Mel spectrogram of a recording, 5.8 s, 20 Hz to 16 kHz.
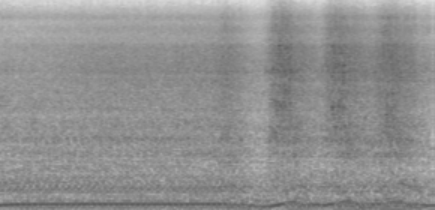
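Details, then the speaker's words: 1968 Ford F100 V8, before 4-barrel carb conversion and timing chain work, first start of the day in neutral/park: deep, even rumble with steady low beat, no knocks or misses; normal smooth idle. "I mean it's running so good why in the world you want to do something to it"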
